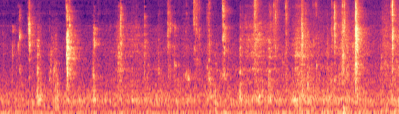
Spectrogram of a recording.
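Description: Quiet eating sounds: soft chewing with faint, irregular mouth clicks and smacks, a couple slightly louder about a second in and near the end.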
